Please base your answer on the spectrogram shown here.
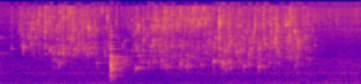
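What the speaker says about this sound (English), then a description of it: "And then I'm going to pour the remainder of the liquid on top" Liquid is poured from a vessel over seitan in a prepared baking pan, giving a near, continuous splashing trickle with a brief clink at the start and no talk.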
